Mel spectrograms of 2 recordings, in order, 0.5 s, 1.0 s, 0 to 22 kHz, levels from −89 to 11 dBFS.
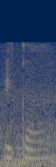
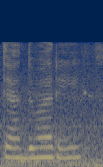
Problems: constant background noise, background conversations at intervals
